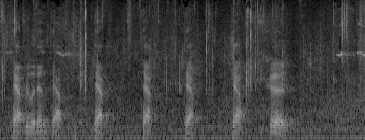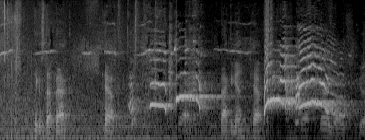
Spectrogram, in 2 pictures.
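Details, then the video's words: Finn, an extremely vocal dog in recall training with an e-collar in Chicago, gives high, wavering harmonic whines that rise and fall in the last seconds, after a stretch of a man talking steadily over a low hum. "Working An Extremely Vocal Dog"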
